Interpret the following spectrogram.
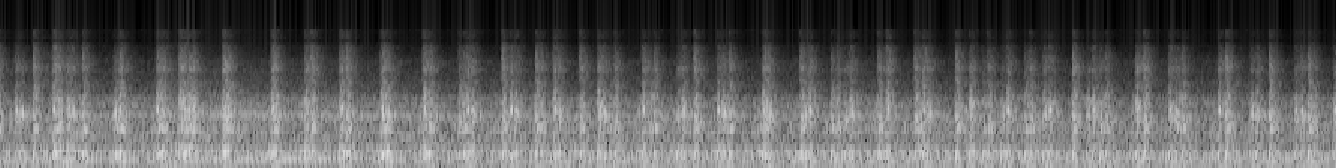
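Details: Jawa motorcycle two-stroke engine started after repair, popping along with a steady, fairly even beat and holding speed without dying; normal running.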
